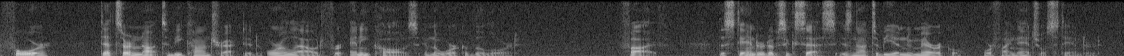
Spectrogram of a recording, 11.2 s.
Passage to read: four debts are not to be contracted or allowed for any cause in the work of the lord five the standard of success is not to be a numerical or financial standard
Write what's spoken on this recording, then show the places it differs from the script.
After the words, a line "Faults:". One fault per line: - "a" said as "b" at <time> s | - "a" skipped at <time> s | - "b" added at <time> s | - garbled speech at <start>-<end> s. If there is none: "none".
four debts are not to be contracted or allowed for any cause in the work of the lord five the standard of success is not to be a numerical or financial standard
Faults:
none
